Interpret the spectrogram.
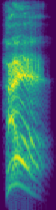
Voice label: Human Cowboy "Hee Yah" Voice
